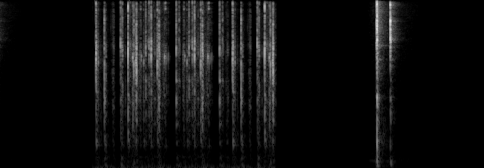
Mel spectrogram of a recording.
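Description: Typing on a computer keyboard, a quick run of keystrokes lasting about two seconds, then a sharp double click about a second later.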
